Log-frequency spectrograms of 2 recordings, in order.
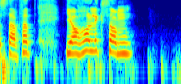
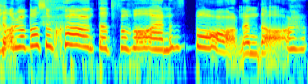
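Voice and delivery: real tearful voice, higher and slower; choked up, pitched higher; tearful emotion; 6 semitones higher, slower than usual. Real, not acted. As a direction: speak through welling tears. Moved to tears while telling.

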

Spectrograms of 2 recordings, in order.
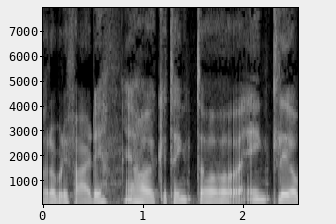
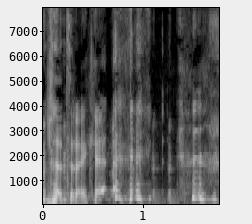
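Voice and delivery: higher, laughing through the words; laughing refusal; 8 semitones higher, much slower than usual. Real, not acted. Player turning down the hosts' request for Kristiansand dialect, laughing.

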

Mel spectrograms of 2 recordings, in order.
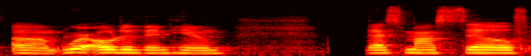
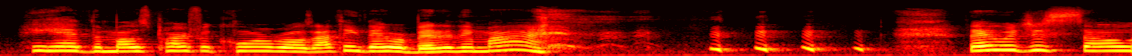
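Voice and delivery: higher, louder, delighted and amazed; 7 semitones higher, 4 dB louder than usual. Real, not acted. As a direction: gush with real delight. Delighted by brother's cornrows.

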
